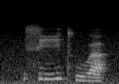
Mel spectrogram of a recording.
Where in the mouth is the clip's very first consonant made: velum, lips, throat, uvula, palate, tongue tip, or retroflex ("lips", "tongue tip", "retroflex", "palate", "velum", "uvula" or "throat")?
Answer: tongue tip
